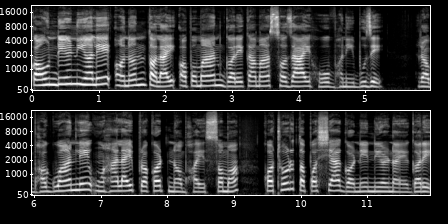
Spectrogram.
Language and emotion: Nepali, neutral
